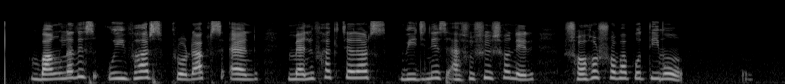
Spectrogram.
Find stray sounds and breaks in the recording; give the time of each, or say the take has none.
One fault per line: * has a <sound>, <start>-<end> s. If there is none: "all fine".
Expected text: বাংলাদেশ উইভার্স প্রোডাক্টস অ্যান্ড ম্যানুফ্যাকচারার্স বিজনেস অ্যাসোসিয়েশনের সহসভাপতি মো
all fine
